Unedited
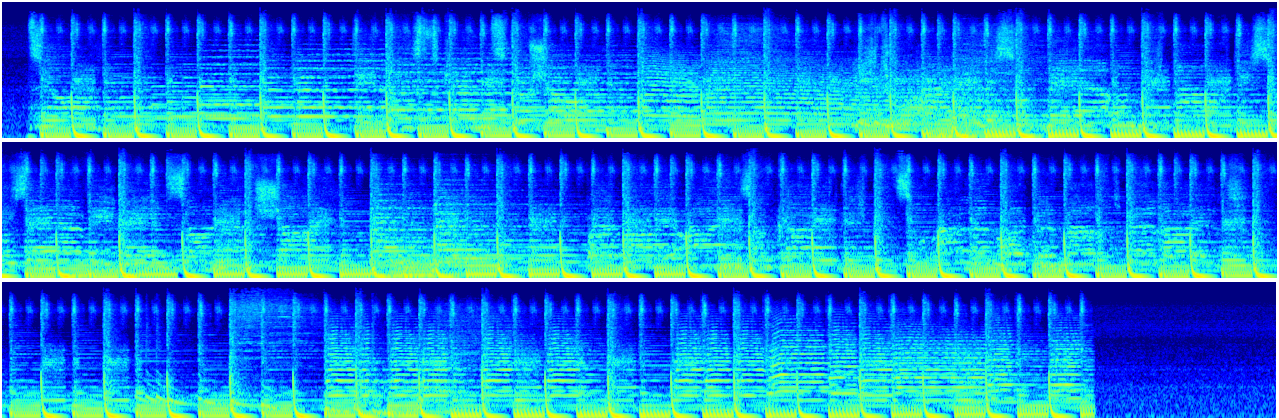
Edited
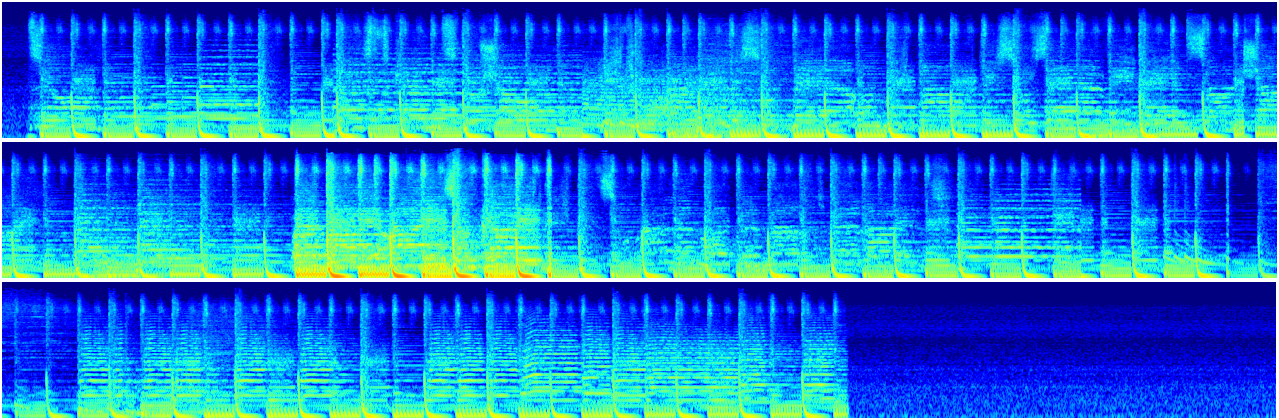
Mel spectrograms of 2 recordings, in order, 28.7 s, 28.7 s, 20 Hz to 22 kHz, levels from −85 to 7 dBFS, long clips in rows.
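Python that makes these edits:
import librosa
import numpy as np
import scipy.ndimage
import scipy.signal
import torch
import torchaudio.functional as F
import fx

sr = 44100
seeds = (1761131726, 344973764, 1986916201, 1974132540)

y = fx.edit(x, sr, fx.swap(start_s=1.92, length_s=0.93, other_s=18.94, other_length_s=0.56),
    fx.cut(start_s=4.72, length_s=1.54),
    fx.cut(start_s=11.22, length_s=0.31),
    fx.clip_gain(start_s=13.97, length_s=1.93, db=10.0),
    fx.fade_in_from(start_s=20.61, length_s=2.06, curve='qsin', floor_db=-14.0), tone=tone)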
